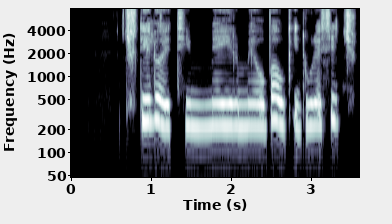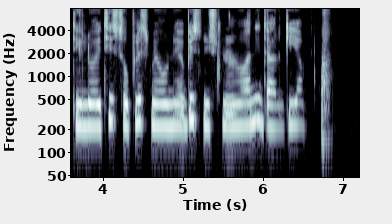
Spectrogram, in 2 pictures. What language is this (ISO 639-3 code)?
kat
